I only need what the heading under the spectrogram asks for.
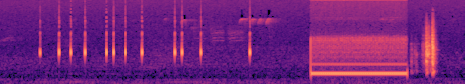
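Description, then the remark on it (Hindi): About a dozen short, crisp mobile phone keypad beeps tapped out at an uneven pace as the number of a Malabar Gold showroom, found by Google search, is dialed at half past eight at night, followed by a loud, steady electronic tone lasting about a second. “mobile पे Google search करती है मालाबार गोल्ड शोरूम का नंबर”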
